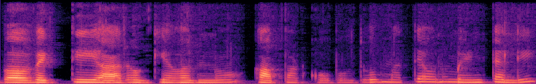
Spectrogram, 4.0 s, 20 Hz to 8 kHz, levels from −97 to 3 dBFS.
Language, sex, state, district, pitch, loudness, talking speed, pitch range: Kannada, female, Karnataka, Mysore, 215 Hz, -21 LUFS, 120 wpm, 210-230 Hz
